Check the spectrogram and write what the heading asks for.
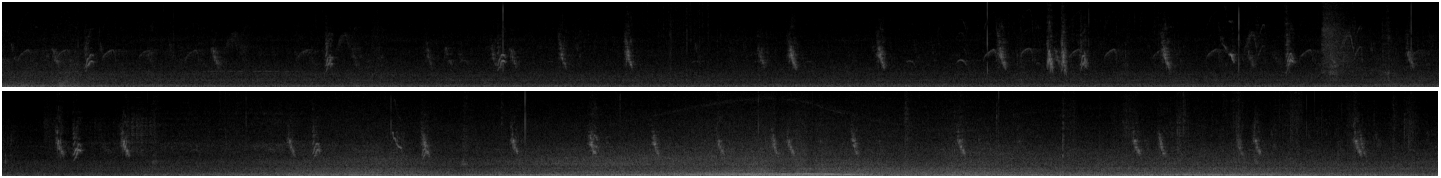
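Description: Eurasian tree sparrows giving short, scattered chirps. In the second half a low engine hum swells up, wavering in pitch, and becomes the loudest sound before easing off near the end.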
